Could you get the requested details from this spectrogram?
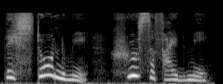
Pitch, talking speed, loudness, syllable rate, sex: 270 Hz, 135 wpm, -17 LUFS, 4.4 syllables/s, female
